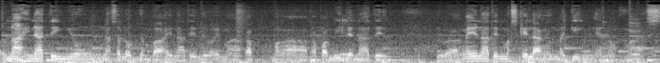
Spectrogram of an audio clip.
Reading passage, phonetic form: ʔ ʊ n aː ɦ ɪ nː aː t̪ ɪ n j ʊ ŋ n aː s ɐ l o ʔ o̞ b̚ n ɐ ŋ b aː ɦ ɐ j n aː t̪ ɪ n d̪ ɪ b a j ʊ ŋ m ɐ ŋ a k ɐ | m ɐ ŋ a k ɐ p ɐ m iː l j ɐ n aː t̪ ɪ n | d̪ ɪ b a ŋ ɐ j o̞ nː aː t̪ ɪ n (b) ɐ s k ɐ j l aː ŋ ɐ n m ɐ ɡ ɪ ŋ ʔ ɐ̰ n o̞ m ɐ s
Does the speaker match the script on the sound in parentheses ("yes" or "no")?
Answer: no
